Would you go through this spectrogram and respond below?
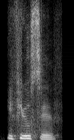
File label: "effusive", Indian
